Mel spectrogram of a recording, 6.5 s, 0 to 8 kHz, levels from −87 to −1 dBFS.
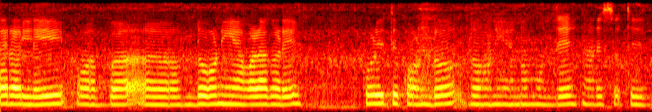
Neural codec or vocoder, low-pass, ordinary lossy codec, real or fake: vocoder, 22.05 kHz, 80 mel bands, HiFi-GAN; 7.2 kHz; none; fake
